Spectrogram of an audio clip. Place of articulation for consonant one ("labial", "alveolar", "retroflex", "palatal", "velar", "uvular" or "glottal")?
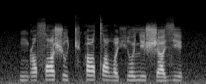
velar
